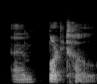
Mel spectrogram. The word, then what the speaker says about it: Bhathal: with an MR, not the whole word, Butthal, which is spelt Bhathal.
